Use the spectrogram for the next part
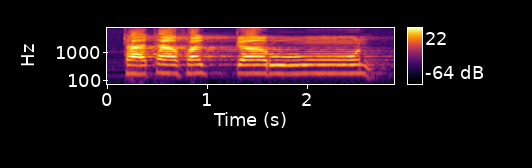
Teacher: Tekanan pada tak pertama dan tak kedua harus sama, tidak boleh dikurangi.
